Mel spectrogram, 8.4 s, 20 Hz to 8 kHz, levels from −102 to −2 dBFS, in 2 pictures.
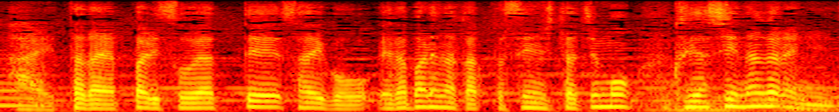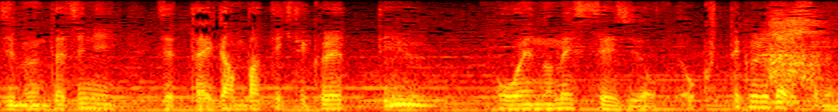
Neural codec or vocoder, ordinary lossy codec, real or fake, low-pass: none; none; real; none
